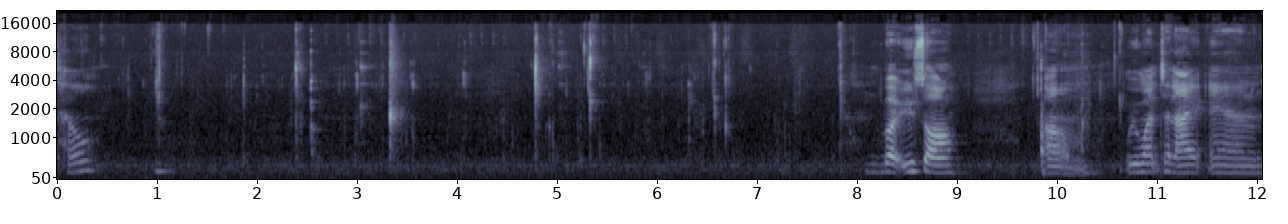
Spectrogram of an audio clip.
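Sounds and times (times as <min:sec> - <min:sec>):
faint steady hum: 0:00.0 - 0:12.0
close-up chewing: 0:00.7 - 0:08.0.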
